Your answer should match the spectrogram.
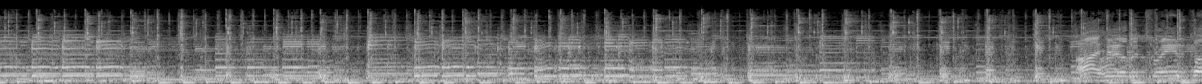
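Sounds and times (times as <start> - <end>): bass line: 0.0 - 12.0
rockabilly guitar: 0.0 - 12.0
steady beat: 0.0 - 12.0.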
